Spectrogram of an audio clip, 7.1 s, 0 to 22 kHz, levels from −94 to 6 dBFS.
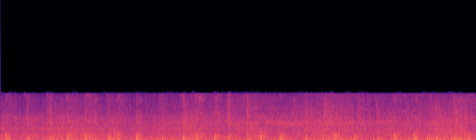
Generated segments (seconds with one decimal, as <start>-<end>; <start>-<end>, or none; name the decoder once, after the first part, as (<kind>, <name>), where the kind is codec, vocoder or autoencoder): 3.3-4.1 (codec, SNAC)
